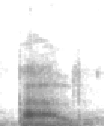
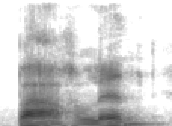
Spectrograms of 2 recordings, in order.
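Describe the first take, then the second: First: The word ends without any n sound. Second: The word ends with an audible n sound. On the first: The speaker calls it right. "It actually pronounces as parle" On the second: The speaker calls it wrong. "it sounds tempting to say parlen"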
